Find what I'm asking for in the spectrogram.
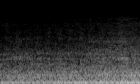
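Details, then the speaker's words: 1950 Ford V8 Pilot flathead, cold start days after last run, converted back to original points distributor and carb: starts first turn, steady even low rumble idle, no knocks or misses. "wow listen to that cold start first turn of the engine wow"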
